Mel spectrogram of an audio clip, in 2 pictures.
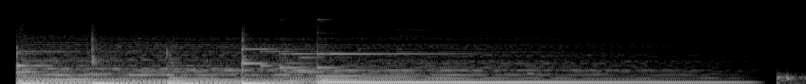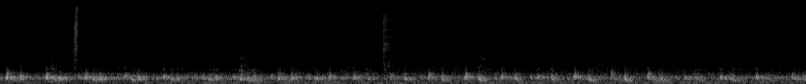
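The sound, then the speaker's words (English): A baby boy's heartbeat on a heart rate monitor, his heart rate accelerating: a loud, muffled droning swell gives way to fast, steady whooshing pulses with faint ticks, alone without any talking. “having his heart rate being monitored”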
